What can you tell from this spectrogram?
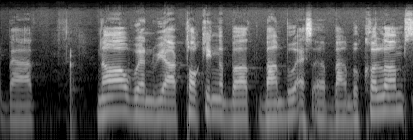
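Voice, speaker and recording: On a very clean recording with a silent background, a man speaks with an Indonesian accent at a fairly quick pace. His pitch is fairly high, with ordinary variation. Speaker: timber engineering researcher. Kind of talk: lecture.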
